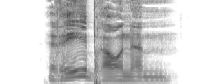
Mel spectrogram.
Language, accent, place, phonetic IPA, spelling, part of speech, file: German, Germany, Berlin, [ˈʁeːˌbʁaʊ̯nəm], rehbraunem, adjective, De-rehbraunem.ogg
- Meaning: strong dative masculine/neuter singular of rehbraun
